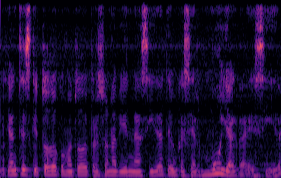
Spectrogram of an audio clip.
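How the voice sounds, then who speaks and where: Talking at a very fast pace, a woman has a very deep, low voice. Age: 80s+. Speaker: community leader. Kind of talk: interview.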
